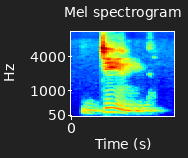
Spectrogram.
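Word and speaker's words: דין: This is the final nun that has the N sound. So it's din, Din.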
